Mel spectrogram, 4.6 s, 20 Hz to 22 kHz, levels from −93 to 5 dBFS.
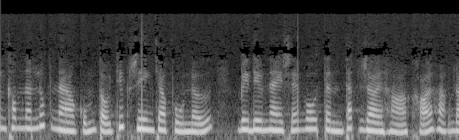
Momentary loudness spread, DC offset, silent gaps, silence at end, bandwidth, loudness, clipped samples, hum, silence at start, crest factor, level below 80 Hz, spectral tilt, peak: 4 LU; under 0.1%; none; 0 s; 15.5 kHz; -19 LUFS; under 0.1%; none; 0 s; 12 dB; -42 dBFS; -8 dB/octave; -6 dBFS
